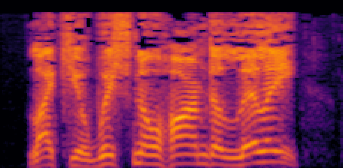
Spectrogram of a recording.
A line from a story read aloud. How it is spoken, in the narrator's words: Meryl shouted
